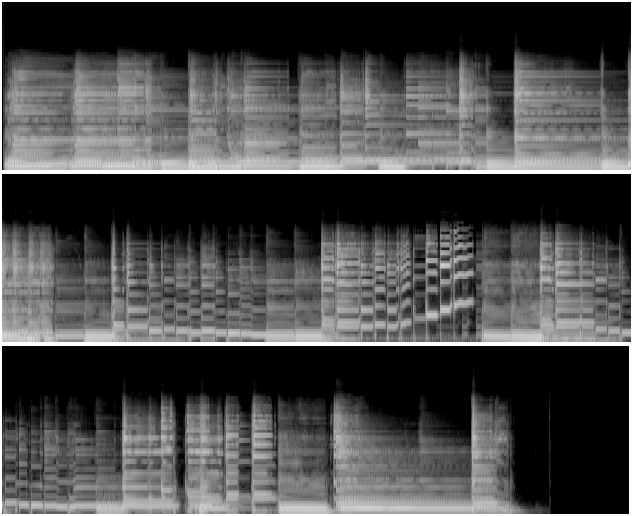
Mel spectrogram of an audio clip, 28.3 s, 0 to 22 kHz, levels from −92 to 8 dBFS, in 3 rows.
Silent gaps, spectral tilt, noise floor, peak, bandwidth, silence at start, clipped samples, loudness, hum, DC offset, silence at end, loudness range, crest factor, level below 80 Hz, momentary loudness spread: none; -8.5 dB/octave; -50 dBFS; 0 dBFS; 6 kHz; 0.05 s; under 0.1%; -17 LUFS; none; under 0.1%; 1.75 s; 5 LU; 16 dB; -32 dBFS; 10 LU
